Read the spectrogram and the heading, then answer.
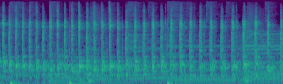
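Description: A small prize wheel spins with rapid, even mechanical ticking that keeps a steady rhythm throughout. It is faint, with a few soft low thumps among the clicks.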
